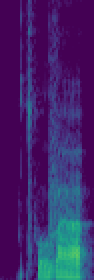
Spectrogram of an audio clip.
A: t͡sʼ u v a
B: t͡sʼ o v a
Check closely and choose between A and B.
B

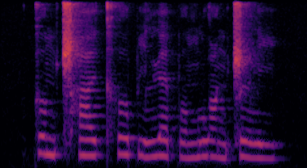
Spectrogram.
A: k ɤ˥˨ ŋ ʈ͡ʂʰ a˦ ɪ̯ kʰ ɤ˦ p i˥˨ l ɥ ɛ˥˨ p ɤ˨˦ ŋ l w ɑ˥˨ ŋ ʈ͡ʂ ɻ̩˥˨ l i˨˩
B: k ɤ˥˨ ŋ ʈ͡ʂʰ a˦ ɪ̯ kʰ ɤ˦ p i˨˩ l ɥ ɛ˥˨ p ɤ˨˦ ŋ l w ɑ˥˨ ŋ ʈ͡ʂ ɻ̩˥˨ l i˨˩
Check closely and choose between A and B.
B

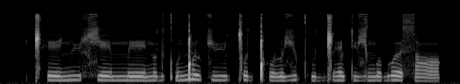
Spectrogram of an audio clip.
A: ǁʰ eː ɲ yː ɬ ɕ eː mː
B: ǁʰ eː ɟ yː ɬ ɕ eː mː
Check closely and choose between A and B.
A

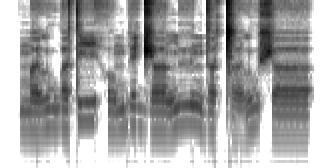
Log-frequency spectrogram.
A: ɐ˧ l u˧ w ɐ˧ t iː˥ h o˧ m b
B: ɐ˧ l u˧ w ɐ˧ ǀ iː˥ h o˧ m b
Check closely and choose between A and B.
A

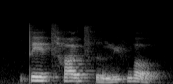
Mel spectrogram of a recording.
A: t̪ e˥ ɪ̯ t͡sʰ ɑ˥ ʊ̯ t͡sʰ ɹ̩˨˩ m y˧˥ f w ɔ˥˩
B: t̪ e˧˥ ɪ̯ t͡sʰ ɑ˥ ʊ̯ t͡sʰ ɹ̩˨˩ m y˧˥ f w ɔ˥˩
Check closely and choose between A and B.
A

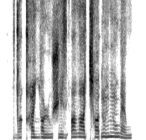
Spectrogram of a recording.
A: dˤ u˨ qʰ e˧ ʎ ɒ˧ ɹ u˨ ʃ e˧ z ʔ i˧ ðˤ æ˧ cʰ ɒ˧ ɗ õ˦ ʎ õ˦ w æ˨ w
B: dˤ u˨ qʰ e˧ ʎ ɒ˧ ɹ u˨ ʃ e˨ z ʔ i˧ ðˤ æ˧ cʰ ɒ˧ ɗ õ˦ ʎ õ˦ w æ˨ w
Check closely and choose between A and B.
B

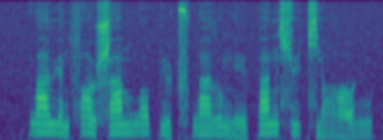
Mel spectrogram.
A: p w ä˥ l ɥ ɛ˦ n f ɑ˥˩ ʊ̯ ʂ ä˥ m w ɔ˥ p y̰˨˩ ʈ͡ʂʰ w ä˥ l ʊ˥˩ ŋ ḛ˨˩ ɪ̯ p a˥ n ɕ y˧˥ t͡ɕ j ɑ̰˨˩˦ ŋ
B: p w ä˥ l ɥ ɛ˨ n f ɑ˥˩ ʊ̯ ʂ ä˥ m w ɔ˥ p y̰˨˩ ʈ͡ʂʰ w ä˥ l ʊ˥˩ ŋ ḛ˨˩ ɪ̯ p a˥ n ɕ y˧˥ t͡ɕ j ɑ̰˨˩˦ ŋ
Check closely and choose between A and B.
B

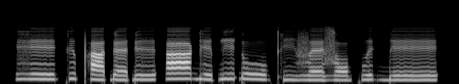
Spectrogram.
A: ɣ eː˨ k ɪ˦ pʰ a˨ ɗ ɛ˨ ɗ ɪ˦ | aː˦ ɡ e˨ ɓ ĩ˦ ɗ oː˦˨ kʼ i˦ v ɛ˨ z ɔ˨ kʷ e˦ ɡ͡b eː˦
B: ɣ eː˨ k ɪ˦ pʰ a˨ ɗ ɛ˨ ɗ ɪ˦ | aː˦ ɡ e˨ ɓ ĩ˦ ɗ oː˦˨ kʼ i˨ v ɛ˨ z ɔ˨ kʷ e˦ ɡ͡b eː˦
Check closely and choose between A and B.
B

